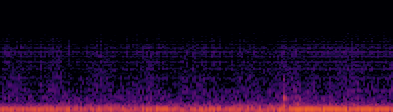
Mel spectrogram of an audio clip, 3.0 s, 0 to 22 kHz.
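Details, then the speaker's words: AmRunJe 12025x2S-USB dual 120 mm fan cooling unit with grills on both sides restricting airflow: quiet, steady low hum under soft airflow rush, constant pitch, slightly noisy and possibly unpleasant; fan hum. "I think some people might find that a bit unpleasant"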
